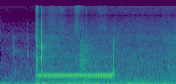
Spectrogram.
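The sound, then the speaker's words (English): A telephone call being dialled and ringing: a click, then a single long, steady ring tone lasting about a second before it cuts off, over faint background hiss. “She texted me she wanted to talk, so I'm calling to check in.”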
